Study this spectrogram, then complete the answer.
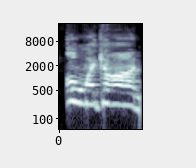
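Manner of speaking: high, loud over-the-top alarm; mock panicked cry. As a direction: cry out as if caught in a chase. Retelling a frantic chase.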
